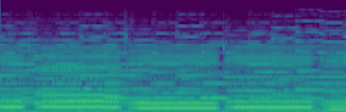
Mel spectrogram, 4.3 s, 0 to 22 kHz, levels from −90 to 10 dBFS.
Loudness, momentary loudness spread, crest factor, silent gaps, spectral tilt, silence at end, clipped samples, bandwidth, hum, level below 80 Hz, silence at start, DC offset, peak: -21 LUFS; 3 LU; 12 dB; none; -7 dB/octave; 0 s; under 0.1%; 10.5 kHz; none; -46 dBFS; 0 s; 2%; -10 dBFS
